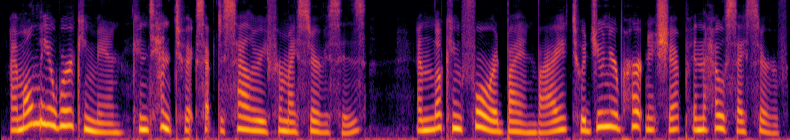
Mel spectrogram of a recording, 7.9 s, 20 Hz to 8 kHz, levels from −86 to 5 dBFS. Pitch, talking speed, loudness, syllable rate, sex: 240 Hz, 220 wpm, -15 LUFS, 6.2 syllables/s, female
